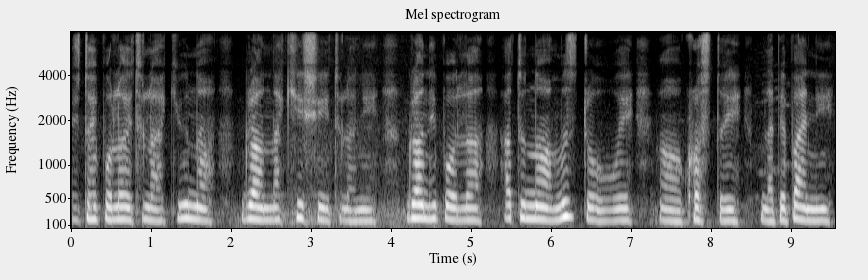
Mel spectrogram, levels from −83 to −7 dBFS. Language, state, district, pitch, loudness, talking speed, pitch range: Sumi, Nagaland, Kohima, 180 Hz, -19 LUFS, 115 wpm, 170-195 Hz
